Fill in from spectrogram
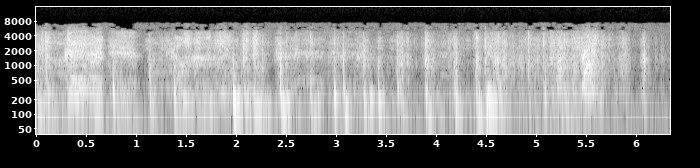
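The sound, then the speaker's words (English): Someone fumbles at a door lock, producing a rapid, irregular string of clicks, rattles and scrapes, with soft whimpering sounds running underneath. “I can't get this flame lock.”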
